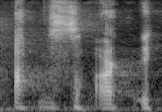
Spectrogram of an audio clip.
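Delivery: ordinary talk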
